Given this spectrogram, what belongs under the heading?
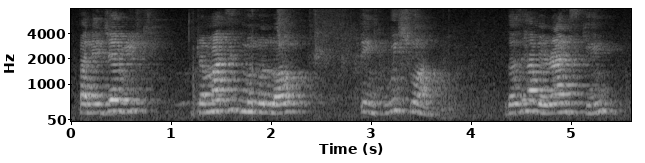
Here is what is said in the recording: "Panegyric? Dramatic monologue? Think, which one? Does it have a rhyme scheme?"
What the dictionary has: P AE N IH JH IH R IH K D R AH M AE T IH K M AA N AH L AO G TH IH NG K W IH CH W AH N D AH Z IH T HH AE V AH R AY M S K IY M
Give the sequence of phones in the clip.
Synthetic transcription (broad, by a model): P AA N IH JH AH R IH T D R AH M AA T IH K M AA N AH L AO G T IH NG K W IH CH W AH N D AH Z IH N HH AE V AH R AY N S K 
